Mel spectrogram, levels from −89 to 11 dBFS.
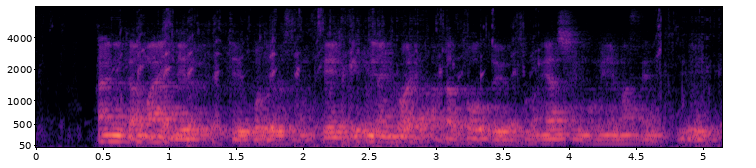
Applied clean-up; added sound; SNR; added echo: neural separator model SepFormer DNS4.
